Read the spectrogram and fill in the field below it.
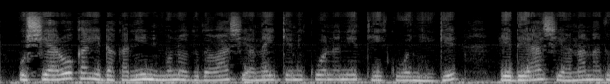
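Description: Throughout the speech, the audio was likely passed through several lossy codecs in turn, a case of transcoding between lossy codecs. The stacked artefacts point to a low-rate first stage followed by AAC-type and WMA-type encoding. Each stage's artefacts sit together, and nothing remains above 12.2 kHz.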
